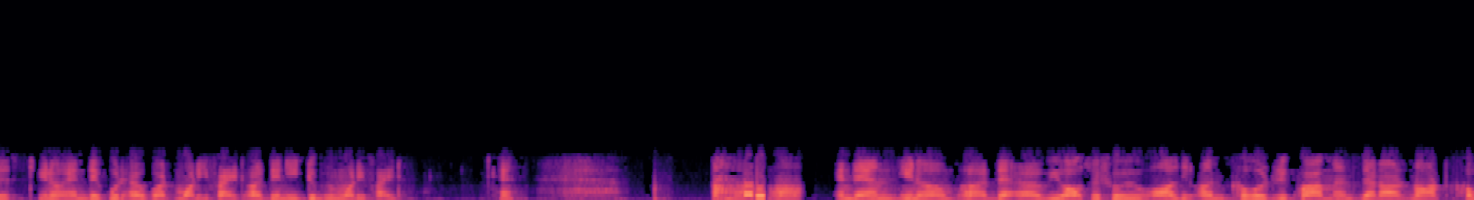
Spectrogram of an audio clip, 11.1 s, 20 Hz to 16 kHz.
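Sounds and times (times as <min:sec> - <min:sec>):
breath: 0:04.0 - 0:04.8
man speaking: 0:05.5 - 0:11.0.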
